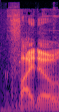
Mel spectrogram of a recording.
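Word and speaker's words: Fidough: Fido, like a dog, but spelled like dough, like bread, what it looks like.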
